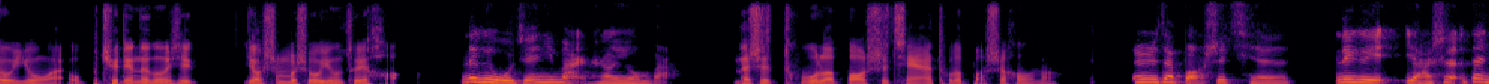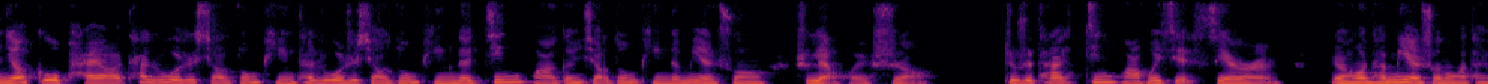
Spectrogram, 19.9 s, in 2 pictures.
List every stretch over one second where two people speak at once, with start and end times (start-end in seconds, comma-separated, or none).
none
